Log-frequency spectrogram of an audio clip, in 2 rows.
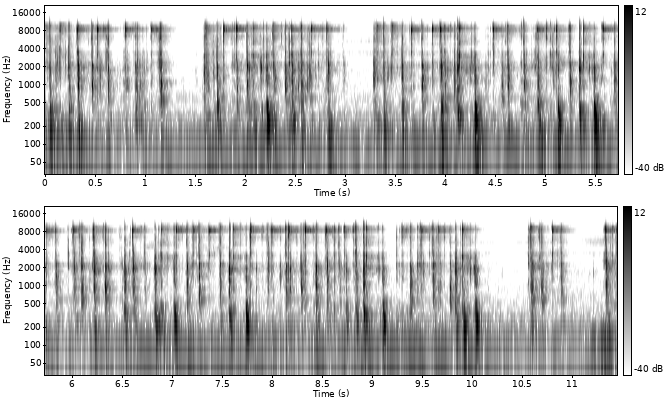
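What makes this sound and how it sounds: Fingertips type continuously on an E-Yooso K-620 mechanical keyboard with Outemu Blue switches and grey and white plastic keycaps. Rapid, sharp clicky keystrokes with bright high click tones and short dull thocks come in bursts, with brief pauses near the start and toward the end.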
